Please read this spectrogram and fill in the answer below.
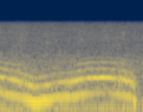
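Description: Domestic cat giving one long, low angry yowl that sinks in pitch, rises slightly, then stops: a threat call at an unwelcome visitor outside.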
